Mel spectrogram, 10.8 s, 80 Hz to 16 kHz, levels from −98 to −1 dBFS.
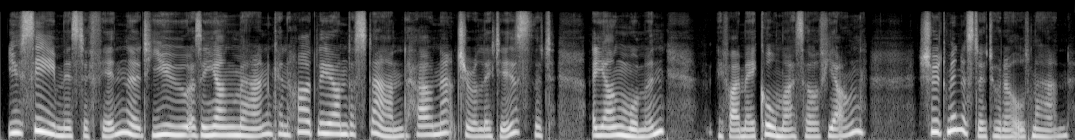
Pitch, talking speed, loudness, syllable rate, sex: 220 Hz, 175 wpm, -16 LUFS, 4.6 syllables/s, female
